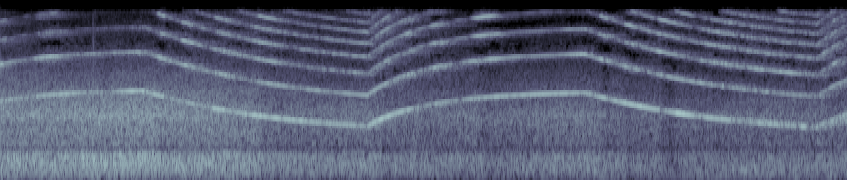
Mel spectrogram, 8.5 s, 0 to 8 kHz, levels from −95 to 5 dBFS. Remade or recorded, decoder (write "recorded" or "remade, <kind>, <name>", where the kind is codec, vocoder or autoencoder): recorded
